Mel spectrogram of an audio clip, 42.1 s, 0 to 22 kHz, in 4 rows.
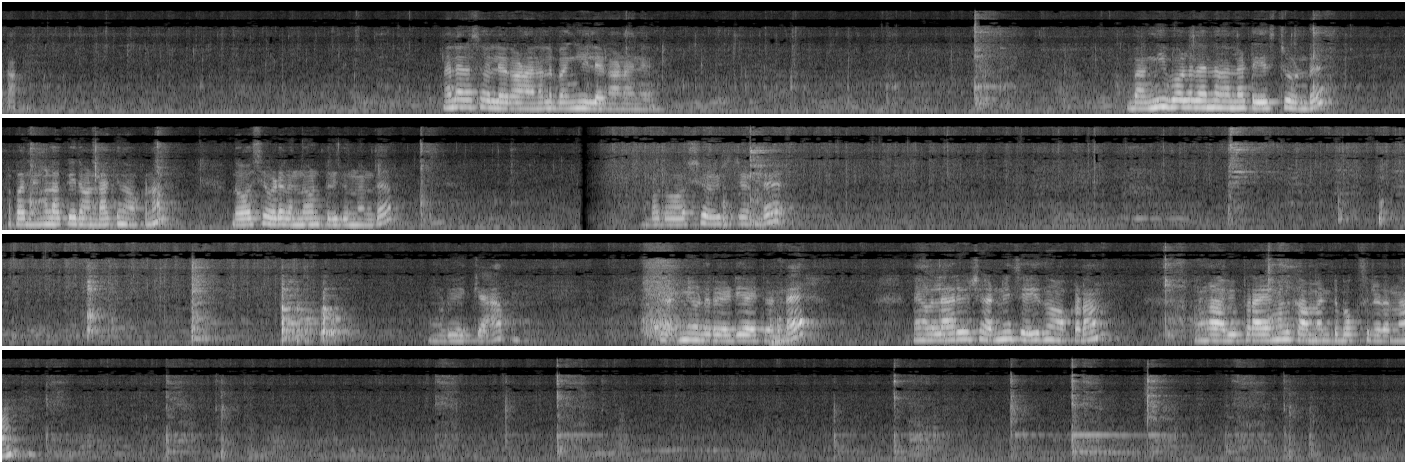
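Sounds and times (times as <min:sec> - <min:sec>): batter sizzling on hot iron: 0:00.0 - 0:42.0
metal utensils clinking: 0:06.6 - 0:07.8, 0:15.4 - 0:16.5, 0:19.2 - 0:23.7, 0:37.8 - 0:41.5.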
